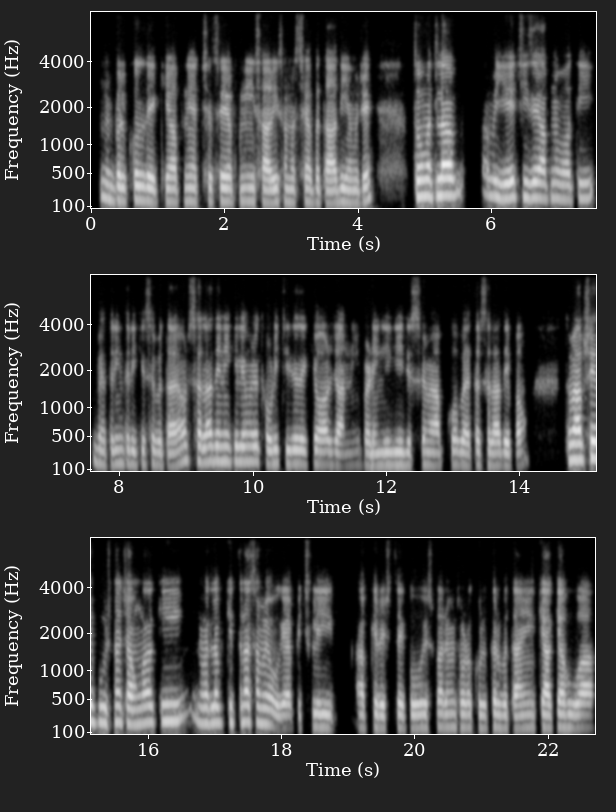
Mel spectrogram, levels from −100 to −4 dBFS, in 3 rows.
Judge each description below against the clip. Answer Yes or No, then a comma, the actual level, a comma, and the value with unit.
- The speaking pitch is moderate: Yes, medium, 150 Hz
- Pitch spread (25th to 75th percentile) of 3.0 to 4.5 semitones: Yes, average, 4.1 semitones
